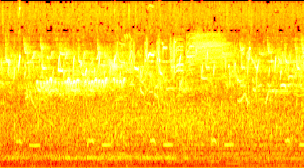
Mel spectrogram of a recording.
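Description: Several birds singing and chirping at once: many quick short chirps, a fast even trill from about a second in to the middle, and a low short note repeating steadily throughout.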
